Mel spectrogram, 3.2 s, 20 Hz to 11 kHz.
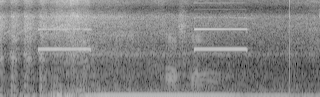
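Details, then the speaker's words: Old Honda CRX, sat 18 months, fuel pump primed, cold engine on a hot day; two chimes then quick start into a deep, steady idle that settles evenly: normal cold start after storage. "just like a Honda should that's pretty great"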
